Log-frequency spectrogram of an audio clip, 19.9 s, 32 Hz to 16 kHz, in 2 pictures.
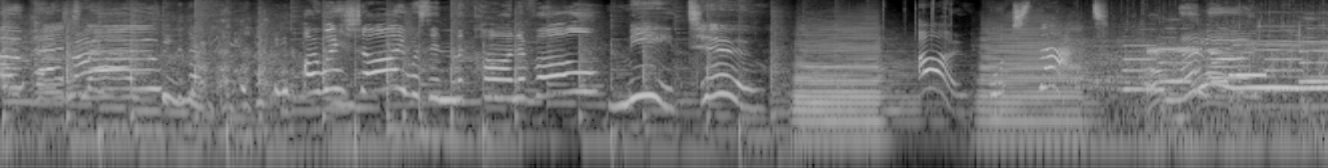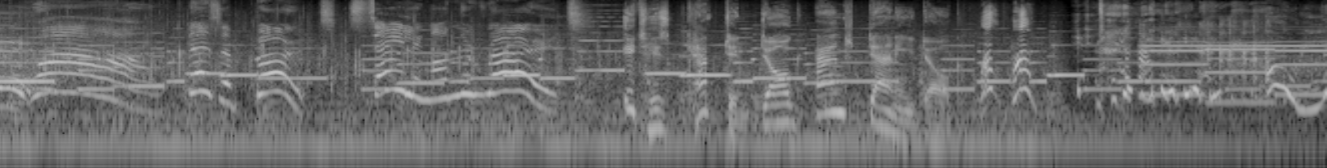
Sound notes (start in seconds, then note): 7.3 horn bellowing; 17.0 laughing; 17.2 barks; 18.4 sirens sounding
